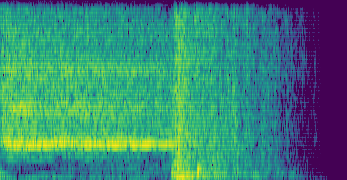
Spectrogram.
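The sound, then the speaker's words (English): A car's tires screech in a long sustained squeal as a tornado slings the car, then a heavy crash hits with shattering glass and clattering debris that tumbles and fades out. No voices. “The tornado slinging that car in here.”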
